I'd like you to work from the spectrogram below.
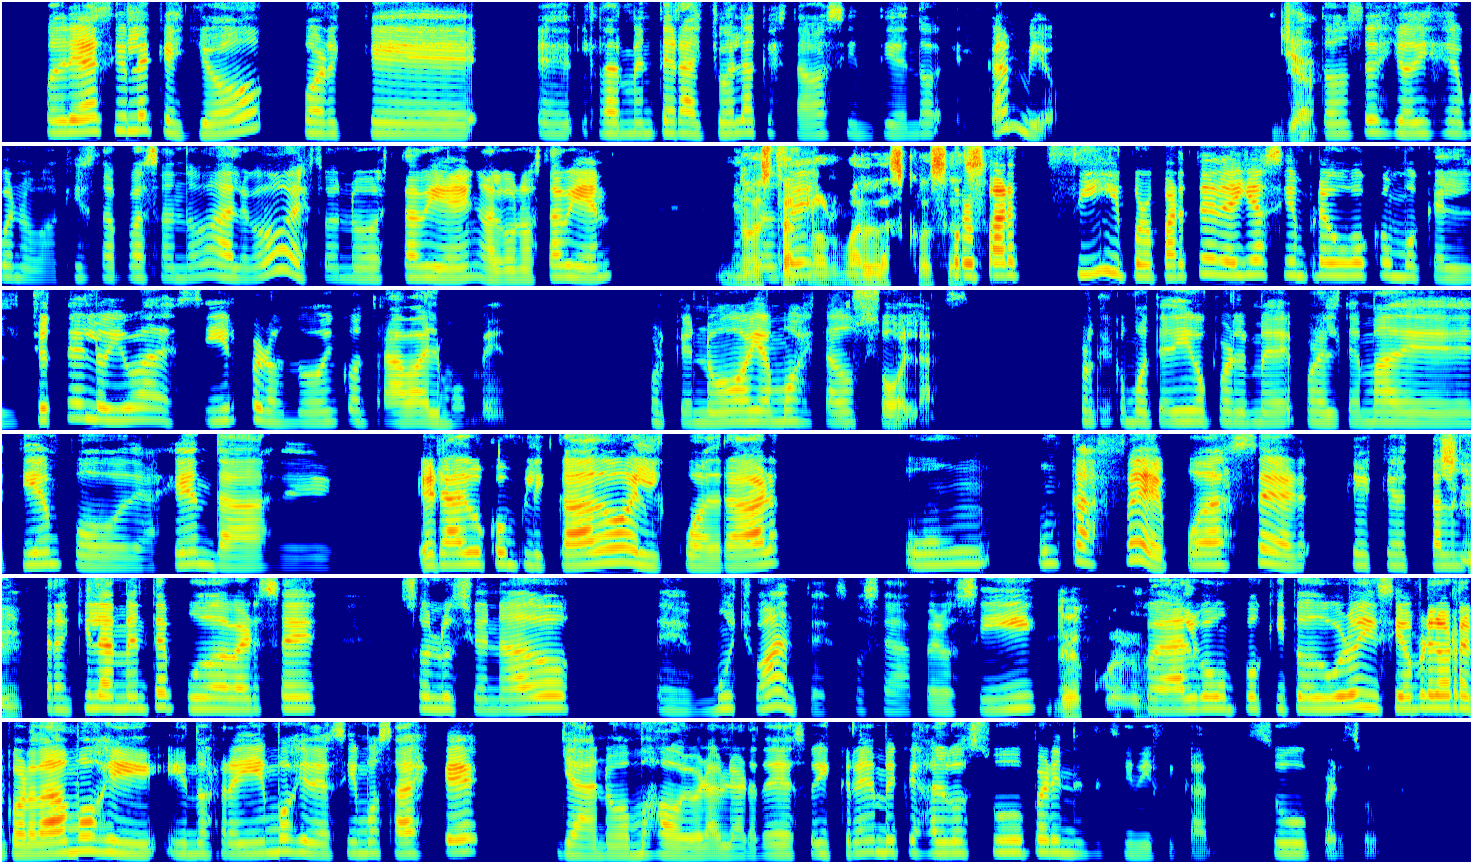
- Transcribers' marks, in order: other background noise; other noise; tapping; unintelligible speech
- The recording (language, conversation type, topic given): Spanish, podcast, ¿Cuál fue una amistad que cambió tu vida?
